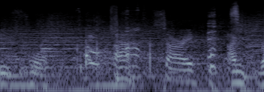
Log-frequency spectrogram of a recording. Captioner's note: grunt in pain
